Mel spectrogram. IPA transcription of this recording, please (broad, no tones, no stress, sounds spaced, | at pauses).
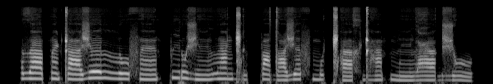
ð a p ɛ̃ ʈ a ʒ ɛ lː ʊ f ɛ̃ pː i ɾ ʊ ʒ ĩ lː ã ɡ͡ǁ ɪ pː ɛ dˤ ɪ ʒ ɛ f m ʊ ǁ a x ɖʱ ã p m ĩ l ʕ a ɡ ʒ ʊ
